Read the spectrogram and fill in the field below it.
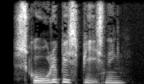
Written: skolebespisning

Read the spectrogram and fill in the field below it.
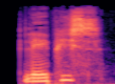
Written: lapis

